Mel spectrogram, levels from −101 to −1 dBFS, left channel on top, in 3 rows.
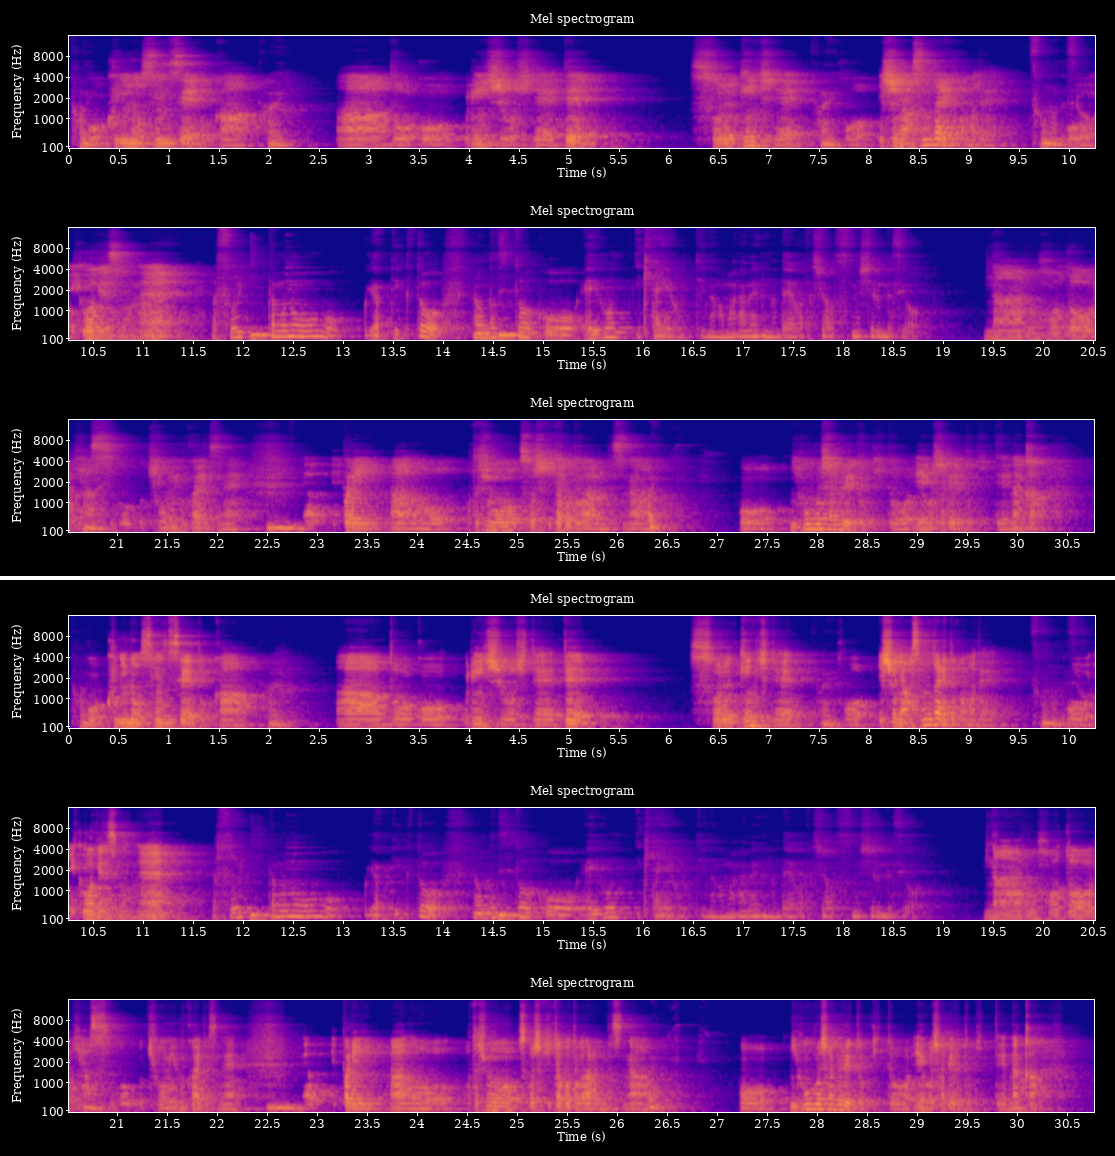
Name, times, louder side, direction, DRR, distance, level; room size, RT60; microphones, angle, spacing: voice 1, 0.2-1.8 2.7-5.2 6.2-7.3 7.7-9.3 10.0-11.2 11.7-11.9 19.4-26.3 27.2-30.5, right 3 dB, 70° right, 1 dB, 1.7 m, -35 dB
voice 2, 1.9-2.3 6.5-6.6 7.4-7.7 9.6-10.4 10.8-11.3 11.7-18.7 20.5-20.9 22.5-22.9 26.3-26.5, left 3 dB, 80° left, 5 dB, 0.6 m, -40 dB
sound 1, 12.1-12.5 14.5-14.9, left 3 dB, 40° left, 4.0 m, -37 dB
20.0 x 13.0 x 2.2 m, 1.2 s
head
